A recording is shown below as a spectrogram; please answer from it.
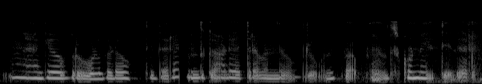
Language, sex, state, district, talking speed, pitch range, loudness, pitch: Kannada, female, Karnataka, Dakshina Kannada, 75 wpm, 280-310 Hz, -36 LUFS, 290 Hz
